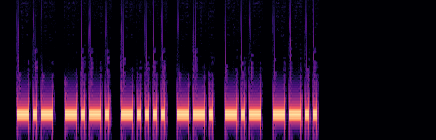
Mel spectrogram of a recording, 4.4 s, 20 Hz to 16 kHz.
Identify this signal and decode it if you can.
Morse code, heard as a keyed tone, about 30 wpm, 700 Hz. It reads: KC6GKZ
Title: USA Call Signs - 4x Character Spacing - 30wpm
